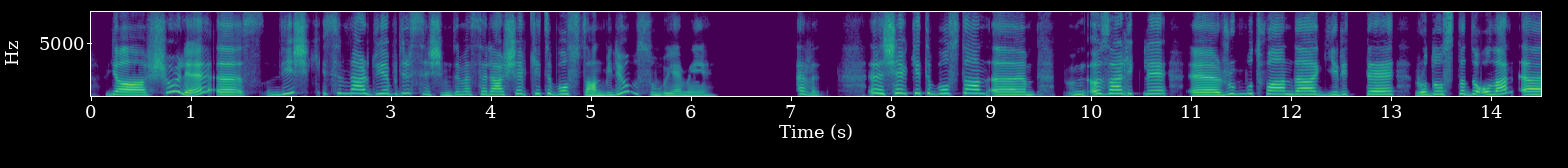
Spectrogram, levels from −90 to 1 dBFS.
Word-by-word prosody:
Ya, 235 -2 +6
şöyle, - - +1 0.2
eee, 240 0 +4
sı - - -12 0.2
değişik 385 +1 -3
isimler 355 -1 -1
duyabilirsin 330 -1 -4
şimdi 220 0 -6
mesela 265 0 -1
şevketi 330 +1 -4
bostan, 195 -10 0
biliyor 355 - -4
musun 225 - -7
bu 190 - -5
yemeği? 170 0 -6 0.9
Evet. 195 -9 -5 0.5
Eee, 365 -3 +3
şevketi 375 -2 0
bostan, 355 +1 +1
emm, 245 0 +2 0.3
ımm, 260 +2 -6
özellikle, 330 -1 +2 0.3
eee, 230 +1 +5
Rum 310 0 -4
mutfağında, 295 -3 +3
Girit'te, 275 +3 0 0.2
Rodos'ta 285 +6 -2
da 280 - +2
olan, 280 +6 +4 0.2
eee, - - +6
285 Hz, 125 wpm, -23 LUFS, 240-335 Hz, 0.9 s, Ya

